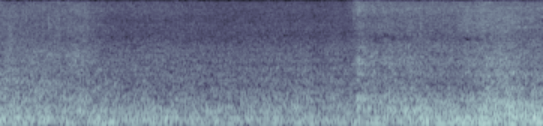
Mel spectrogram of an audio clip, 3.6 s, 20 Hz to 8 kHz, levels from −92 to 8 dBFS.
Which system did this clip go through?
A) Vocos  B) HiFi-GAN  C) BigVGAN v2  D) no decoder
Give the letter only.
D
